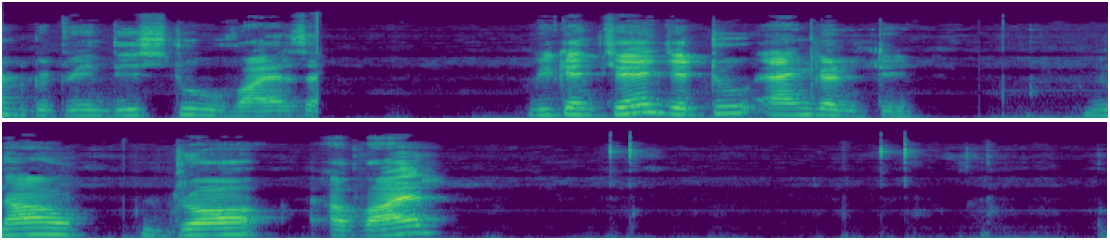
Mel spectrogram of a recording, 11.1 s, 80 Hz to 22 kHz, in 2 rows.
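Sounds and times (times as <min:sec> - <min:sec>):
computer mouse clicks: 0:04.8 - 0:05.4, 0:08.5 - 0:08.9, 0:09.6 - 0:11.0.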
